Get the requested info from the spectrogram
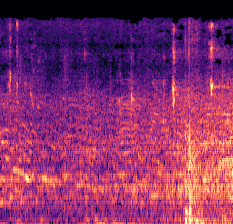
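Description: A basketball bouncing on a hardwood court, with one loud bounce near the end, over faint arena background and distant voices.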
